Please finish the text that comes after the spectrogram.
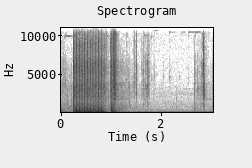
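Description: A gilded submachine gun from Modern Warfare III fires one rapid sustained burst of about three quarters of a second, then a brief second burst, followed by scattered faint clicks and impacts, loud and close with no voices.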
